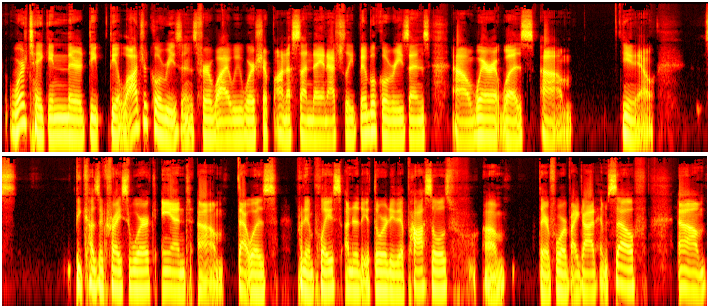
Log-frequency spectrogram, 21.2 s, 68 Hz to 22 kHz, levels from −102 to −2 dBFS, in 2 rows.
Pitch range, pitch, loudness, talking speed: 115-135 Hz, 125 Hz, -19 LUFS, 135 wpm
